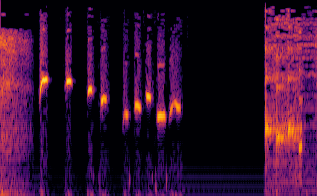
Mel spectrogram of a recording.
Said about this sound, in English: I'll just whistle to myself.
